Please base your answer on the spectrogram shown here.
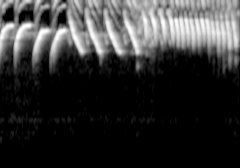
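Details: Young canary (kenari paud) singing to stimulate other canaries to sing: loud high phrases, first slow rising-falling whistled arcs, then quicker downslurred notes, ending in a fast rapid trill.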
